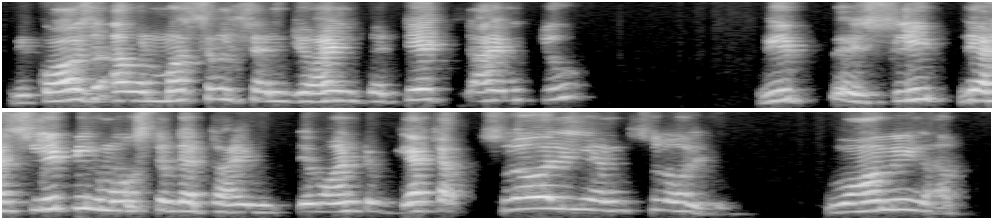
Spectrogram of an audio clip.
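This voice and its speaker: A woman leading a yoga class, giving gentle, unhurried instructions, counting holds and offering encouragement. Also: sits high. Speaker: yoga teacher. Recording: voice from a distance off the mic.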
